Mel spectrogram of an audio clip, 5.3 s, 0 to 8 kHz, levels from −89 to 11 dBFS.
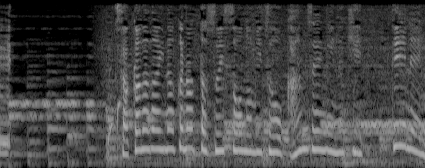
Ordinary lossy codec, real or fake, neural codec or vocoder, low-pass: none; fake; vocoder, 44.1 kHz, 80 mel bands, Vocos; 7.2 kHz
